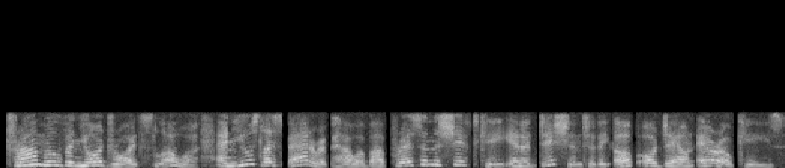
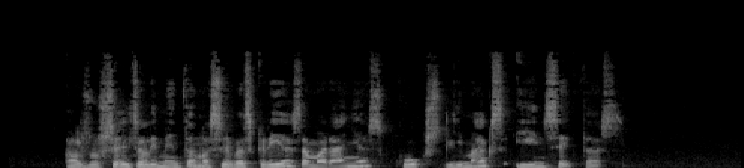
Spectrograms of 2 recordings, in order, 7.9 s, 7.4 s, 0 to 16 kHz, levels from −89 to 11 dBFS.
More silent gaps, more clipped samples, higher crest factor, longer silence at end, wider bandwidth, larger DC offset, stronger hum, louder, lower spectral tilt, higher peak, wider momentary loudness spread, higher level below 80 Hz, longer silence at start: first, 2.81-2.87 s, 3.85-3.90 s, 7.33-7.37 s vs none; neither; about the same, 14 dB vs 16 dB; second, 0.05 s vs 1.25 s; second, 5.4 kHz vs 11.5 kHz; neither; neither; first, -15 LUFS vs -32 LUFS; about the same, -4 dB/octave vs -5 dB/octave; first, 0 dBFS vs -16 dBFS; about the same, 8 LU vs 9 LU; first, -58 dBFS vs -84 dBFS; second, 0.05 s vs 0.65 s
